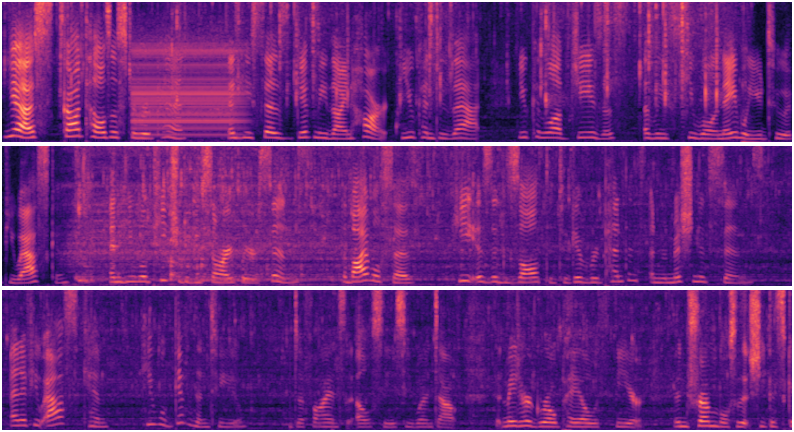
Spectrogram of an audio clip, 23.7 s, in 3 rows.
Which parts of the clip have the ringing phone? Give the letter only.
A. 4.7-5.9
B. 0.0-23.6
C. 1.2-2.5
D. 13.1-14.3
C.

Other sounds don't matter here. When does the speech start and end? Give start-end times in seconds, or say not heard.
0.0-23.6.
